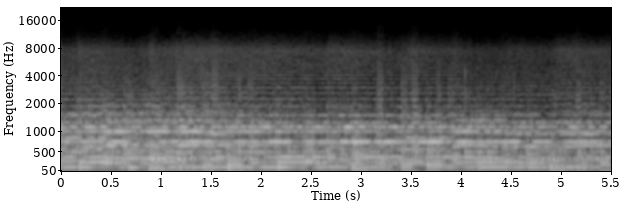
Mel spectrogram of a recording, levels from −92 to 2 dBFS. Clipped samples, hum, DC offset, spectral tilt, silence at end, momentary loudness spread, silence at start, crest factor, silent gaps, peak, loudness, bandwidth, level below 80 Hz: under 0.1%; none; 0.4%; -7 dB/octave; 0 s; 4 LU; 0 s; 14 dB; none; -12 dBFS; -26 LUFS; 10.5 kHz; -48 dBFS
